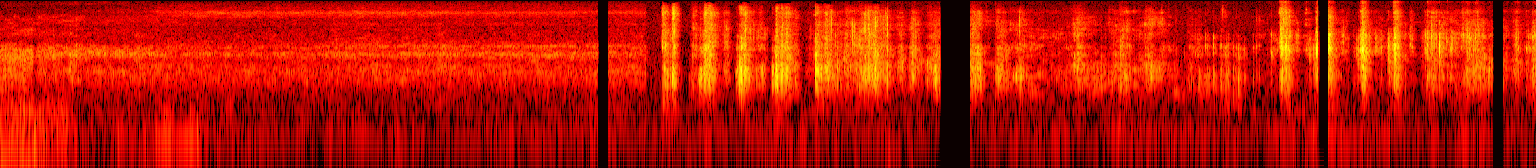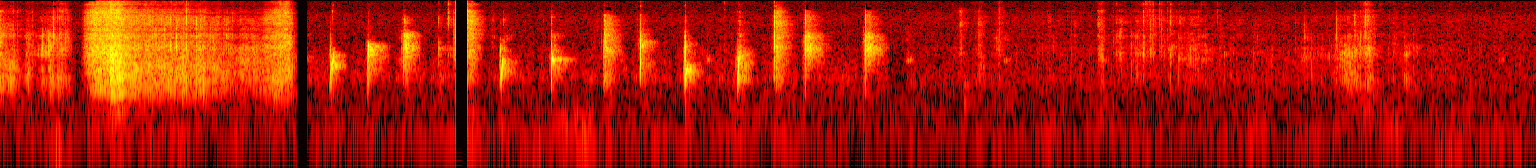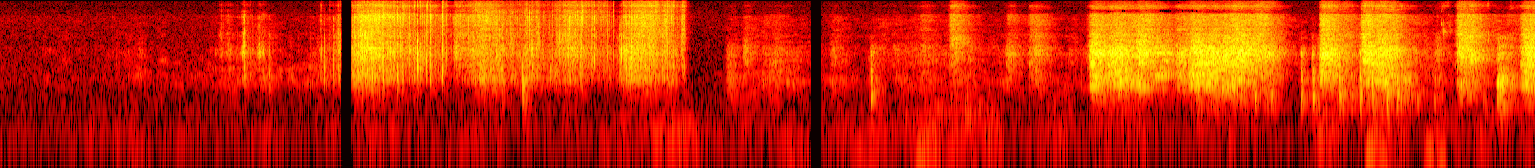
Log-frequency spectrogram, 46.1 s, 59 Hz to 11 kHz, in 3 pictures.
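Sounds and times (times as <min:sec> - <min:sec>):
slime squishing and crackling: 0:33.0 - 0:37.6.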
